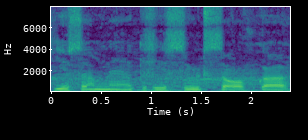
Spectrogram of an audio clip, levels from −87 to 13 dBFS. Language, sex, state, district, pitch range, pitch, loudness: Hindi, male, Chhattisgarh, Raipur, 125-135 Hz, 130 Hz, -17 LUFS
